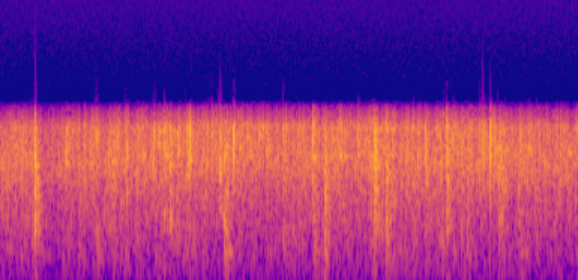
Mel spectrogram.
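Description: Hailstorm: a steady hiss of heavy rain, with irregular sharp clicks of hailstones striking hard surfaces several times a second.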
